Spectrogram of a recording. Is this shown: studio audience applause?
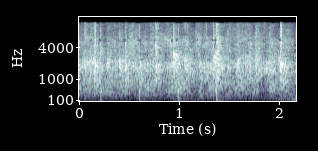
yes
